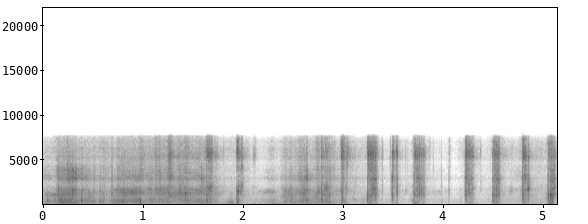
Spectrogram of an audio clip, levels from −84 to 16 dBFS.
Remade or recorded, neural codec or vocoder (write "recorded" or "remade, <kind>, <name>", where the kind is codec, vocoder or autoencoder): remade, codec, ZipCodec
